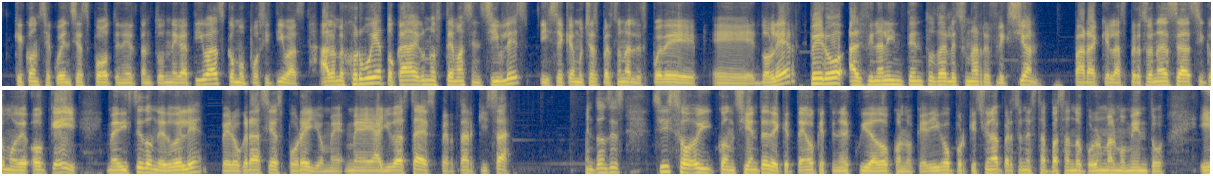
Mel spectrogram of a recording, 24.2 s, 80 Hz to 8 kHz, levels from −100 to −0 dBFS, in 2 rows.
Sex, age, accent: male, 20-39, Mexican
